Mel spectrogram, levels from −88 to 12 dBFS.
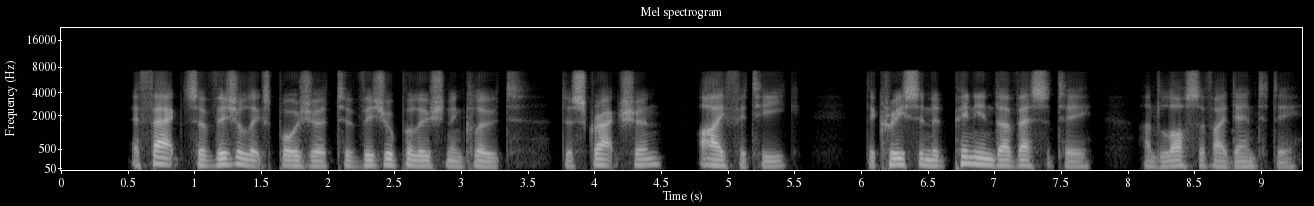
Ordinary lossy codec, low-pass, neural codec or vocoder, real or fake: none; 7.2 kHz; codec, 16 kHz, 0.2 kbps, FocalCodec; fake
